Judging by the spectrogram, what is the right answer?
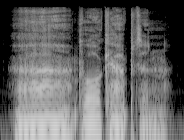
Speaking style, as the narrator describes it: he murmured

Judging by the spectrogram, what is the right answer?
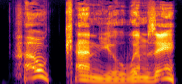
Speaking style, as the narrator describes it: growled Parker reproachfully

